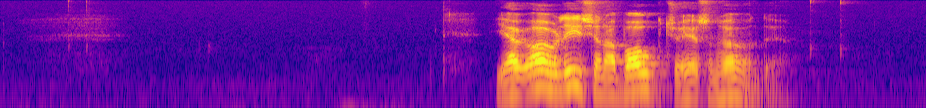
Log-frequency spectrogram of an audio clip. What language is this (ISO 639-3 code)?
fao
